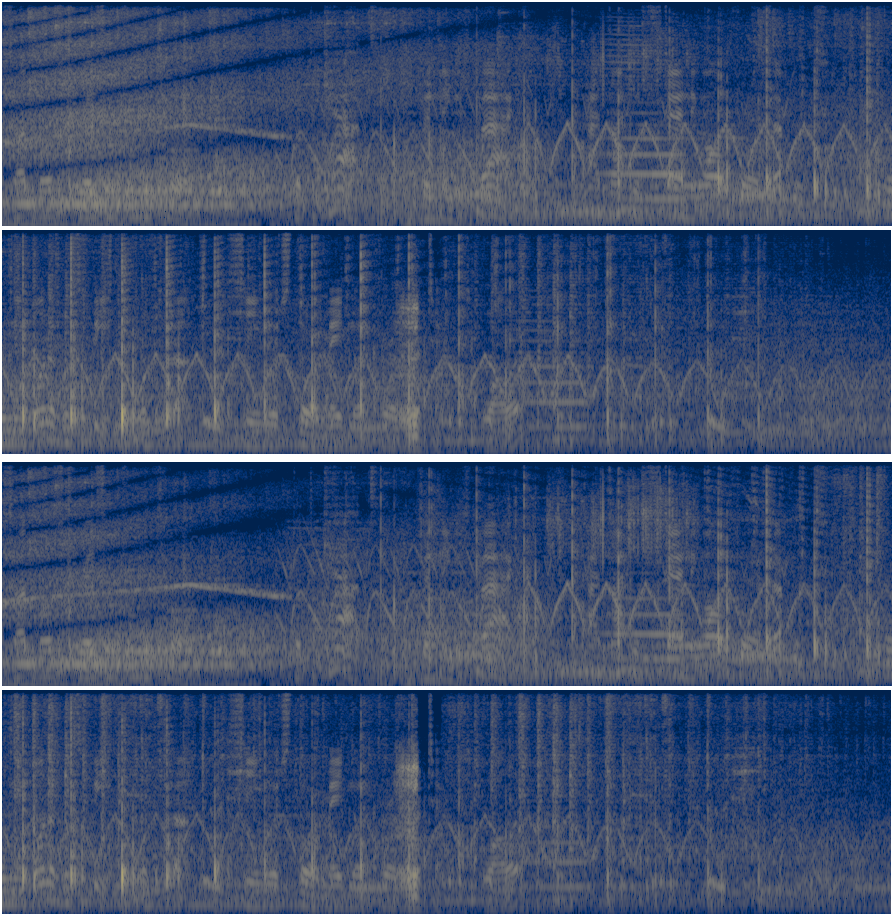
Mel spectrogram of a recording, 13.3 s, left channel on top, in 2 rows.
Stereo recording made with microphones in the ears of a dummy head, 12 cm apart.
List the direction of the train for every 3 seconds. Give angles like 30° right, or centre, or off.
40° left, 70° left, 70° left, 80° left, 80° left.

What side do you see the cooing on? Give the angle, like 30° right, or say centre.
50° right.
